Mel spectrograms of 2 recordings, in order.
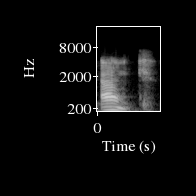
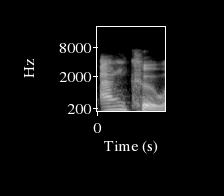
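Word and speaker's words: ankh: one who lives then ania is the way that the egyptians pronounce what we call today ank a nkh the sign of life so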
